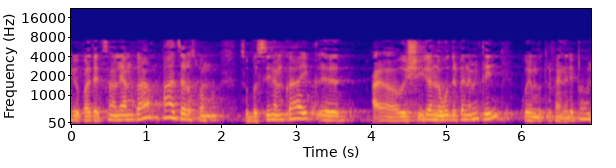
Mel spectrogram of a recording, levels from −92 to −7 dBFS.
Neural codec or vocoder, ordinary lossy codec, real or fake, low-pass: codec, 16 kHz, 16 kbps, FunCodec, trained on LibriTTS, 50 frames a second; MP3, 32 kbps; fake; 7.2 kHz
